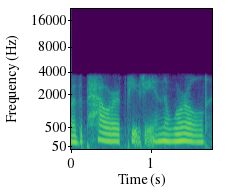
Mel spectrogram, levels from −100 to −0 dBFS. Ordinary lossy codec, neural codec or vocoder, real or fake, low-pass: Opus, 24 kbps; codec, 16 kHz in and 24 kHz out, 0.6 kbps, FocalCodec, streaming, 4096 codes; fake; 3.6 kHz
